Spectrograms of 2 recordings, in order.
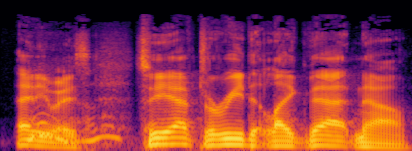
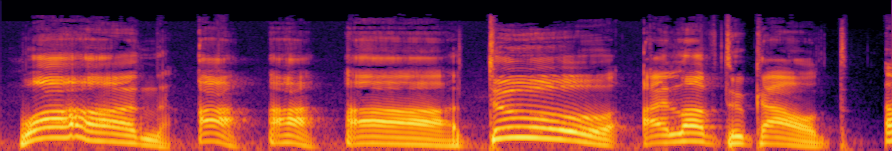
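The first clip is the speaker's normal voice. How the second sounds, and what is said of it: Count from Sesame Street impression, throaty. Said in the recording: “your impression of the count ... The count from Sesame Street ... it's from the back of the throat”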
